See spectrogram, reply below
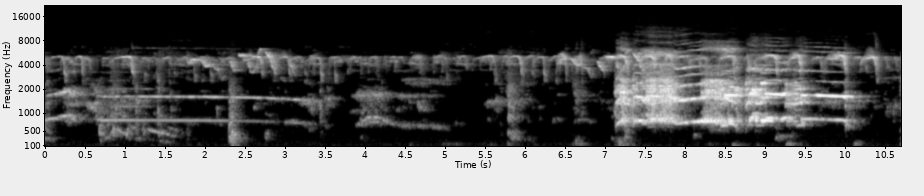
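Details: At daybreak, high thin chirping of small birds fills the first seven seconds before a rooster breaks in with a loud, drawn-out crow of about three seconds, marking morning's arrival, chirps continuing around it.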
